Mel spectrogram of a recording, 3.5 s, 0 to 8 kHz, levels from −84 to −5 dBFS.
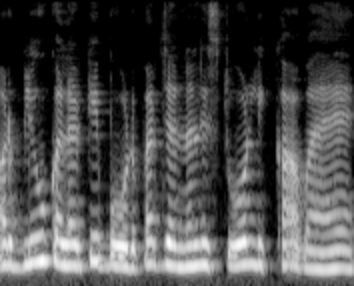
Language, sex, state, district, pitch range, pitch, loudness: Hindi, female, Haryana, Rohtak, 210-235 Hz, 225 Hz, -15 LUFS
